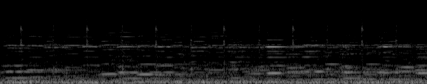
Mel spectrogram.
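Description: Soft music playing in a car cabin, with held notes under a steady sharp ticking about three times a second.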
